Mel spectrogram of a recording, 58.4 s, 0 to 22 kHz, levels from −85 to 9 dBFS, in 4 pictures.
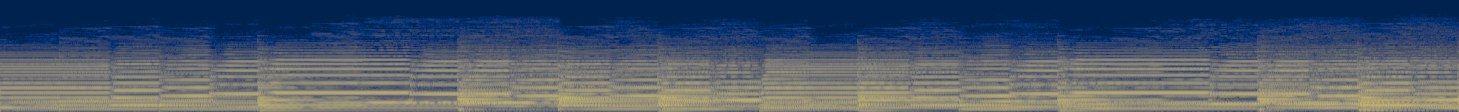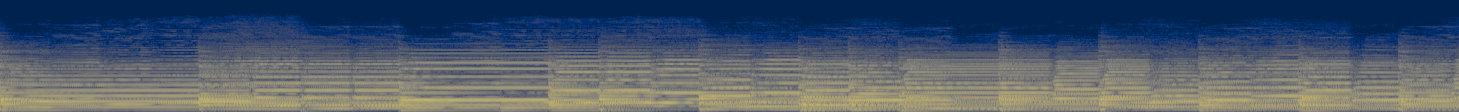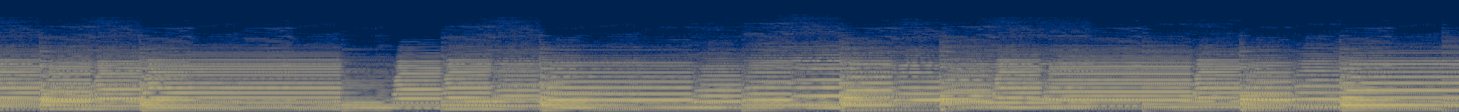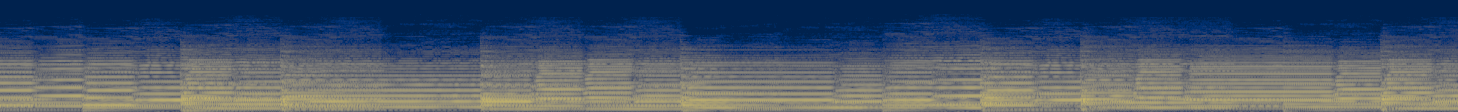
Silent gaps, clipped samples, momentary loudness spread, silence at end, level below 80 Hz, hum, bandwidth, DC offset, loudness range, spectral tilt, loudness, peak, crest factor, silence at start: none; under 0.1%; 4 LU; 0 s; -44 dBFS; none; 9.2 kHz; under 0.1%; 2 LU; -8.5 dB/octave; -17 LUFS; -2 dBFS; 16 dB; 0 s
